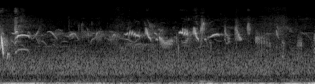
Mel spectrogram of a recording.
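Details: Wild birds singing in open nature: a chorus of high, thin chirps and short twittering notes overlapping steadily throughout, over a soft low background rumble.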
